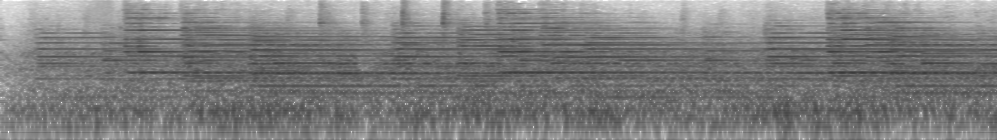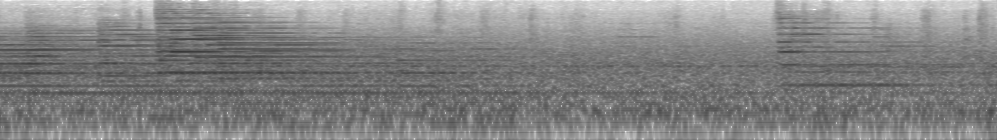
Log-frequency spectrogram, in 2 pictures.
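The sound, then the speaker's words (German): Deep, resonant Big Ben bell chimes, part of a sound sculpture, ring out in overlapping, sustained tones, layered into a dense, continuous wash of sound with rumbling low drones beneath, no voices present. “hören wir nochmal uns den Ausschnitt an aus der Big Ben Soundskulptur Speed of Time”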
